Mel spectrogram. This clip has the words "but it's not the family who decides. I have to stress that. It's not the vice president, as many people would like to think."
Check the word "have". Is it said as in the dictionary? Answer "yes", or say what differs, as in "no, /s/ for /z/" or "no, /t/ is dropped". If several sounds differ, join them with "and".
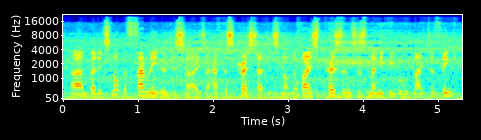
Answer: no, /f/ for /v/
